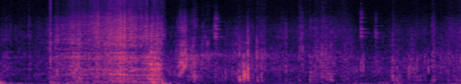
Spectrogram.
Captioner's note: log scraping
